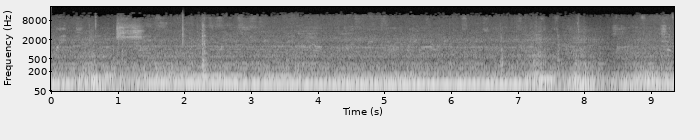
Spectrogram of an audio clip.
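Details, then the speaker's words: Chevy Caprice box with a 305 5.0L V8 and dual exhaust, idling outside after new spark plugs and wires fixed a sluggish pedal: deep, steady, even burble with no misfires or ticks, a smooth healthy idle. "if you ask me it's running nice and smooth now oh yeah"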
